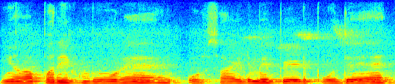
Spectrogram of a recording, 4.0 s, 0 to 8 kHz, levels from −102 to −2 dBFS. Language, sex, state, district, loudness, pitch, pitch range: Hindi, male, Uttar Pradesh, Shamli, -16 LUFS, 150 Hz, 150-160 Hz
